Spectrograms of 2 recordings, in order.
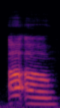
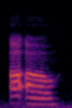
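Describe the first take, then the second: No difference in how they are said.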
